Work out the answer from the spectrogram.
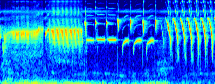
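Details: A female canary in breeding condition, used to provoke males into singing: a long buzzy trill, then clear rising whistled notes, ending in a rapid run of bright, sharply dropping chirps.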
